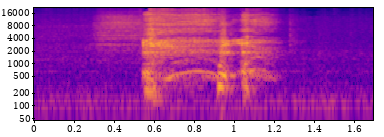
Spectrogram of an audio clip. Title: [halo ce og] legendary coughing fits and deranged staments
